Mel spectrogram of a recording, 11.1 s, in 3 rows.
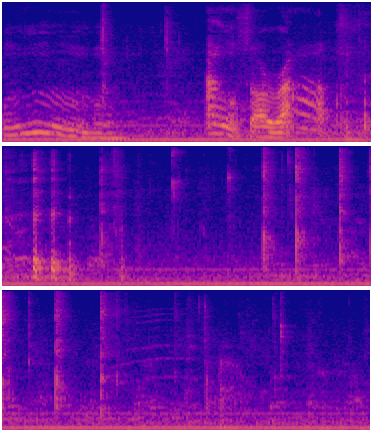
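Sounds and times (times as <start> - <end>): steady low hum: 0.0 - 11.0
person chewing with mouth smacks: 0.8 - 1.8, 4.7 - 8.6, 9.3 - 10.5.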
